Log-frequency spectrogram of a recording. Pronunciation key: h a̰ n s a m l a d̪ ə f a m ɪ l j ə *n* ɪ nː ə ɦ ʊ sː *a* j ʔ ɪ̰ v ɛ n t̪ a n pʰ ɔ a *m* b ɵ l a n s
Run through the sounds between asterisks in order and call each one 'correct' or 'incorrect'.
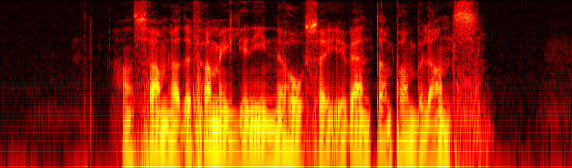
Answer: correct, incorrect, correct

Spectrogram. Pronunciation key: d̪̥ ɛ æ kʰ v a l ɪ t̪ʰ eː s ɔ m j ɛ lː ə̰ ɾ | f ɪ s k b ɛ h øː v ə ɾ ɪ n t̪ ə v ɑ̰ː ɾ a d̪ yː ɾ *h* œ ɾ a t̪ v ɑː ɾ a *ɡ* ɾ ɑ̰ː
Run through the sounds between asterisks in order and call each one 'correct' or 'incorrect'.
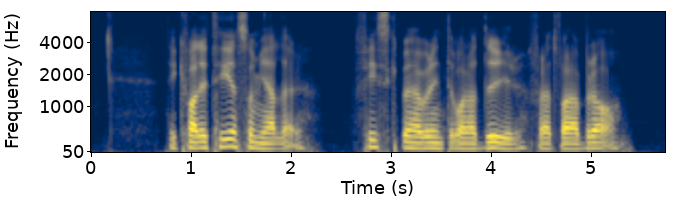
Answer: incorrect, incorrect

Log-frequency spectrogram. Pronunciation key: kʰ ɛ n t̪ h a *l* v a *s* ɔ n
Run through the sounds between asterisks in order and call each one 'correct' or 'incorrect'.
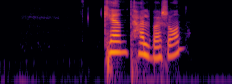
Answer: correct, incorrect

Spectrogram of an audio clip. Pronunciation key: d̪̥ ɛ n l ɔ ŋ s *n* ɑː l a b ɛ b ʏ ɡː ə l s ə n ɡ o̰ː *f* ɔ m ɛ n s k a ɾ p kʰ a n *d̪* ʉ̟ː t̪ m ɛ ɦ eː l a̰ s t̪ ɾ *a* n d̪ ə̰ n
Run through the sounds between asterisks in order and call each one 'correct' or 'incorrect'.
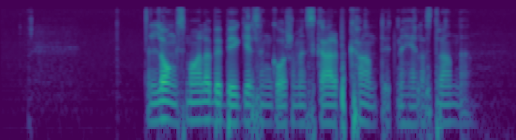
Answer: incorrect, incorrect, incorrect, correct

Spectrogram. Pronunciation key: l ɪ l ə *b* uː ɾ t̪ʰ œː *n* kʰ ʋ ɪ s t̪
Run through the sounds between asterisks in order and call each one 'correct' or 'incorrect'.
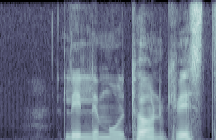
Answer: incorrect, incorrect

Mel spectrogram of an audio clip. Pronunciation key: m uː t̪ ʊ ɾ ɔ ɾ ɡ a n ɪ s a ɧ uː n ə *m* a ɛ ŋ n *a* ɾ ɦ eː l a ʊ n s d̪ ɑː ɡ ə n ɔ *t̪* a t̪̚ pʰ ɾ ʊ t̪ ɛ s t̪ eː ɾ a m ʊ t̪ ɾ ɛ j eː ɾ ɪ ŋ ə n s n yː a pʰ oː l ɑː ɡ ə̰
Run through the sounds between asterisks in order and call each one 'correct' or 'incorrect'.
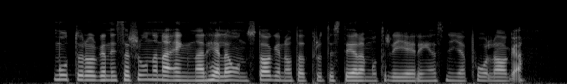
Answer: incorrect, correct, correct

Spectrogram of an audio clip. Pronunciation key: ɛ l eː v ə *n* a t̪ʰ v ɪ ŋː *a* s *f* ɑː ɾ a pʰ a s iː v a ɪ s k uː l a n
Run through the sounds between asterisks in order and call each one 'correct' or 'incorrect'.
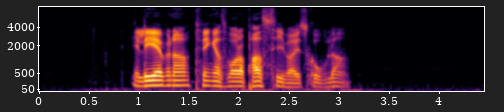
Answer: incorrect, correct, incorrect

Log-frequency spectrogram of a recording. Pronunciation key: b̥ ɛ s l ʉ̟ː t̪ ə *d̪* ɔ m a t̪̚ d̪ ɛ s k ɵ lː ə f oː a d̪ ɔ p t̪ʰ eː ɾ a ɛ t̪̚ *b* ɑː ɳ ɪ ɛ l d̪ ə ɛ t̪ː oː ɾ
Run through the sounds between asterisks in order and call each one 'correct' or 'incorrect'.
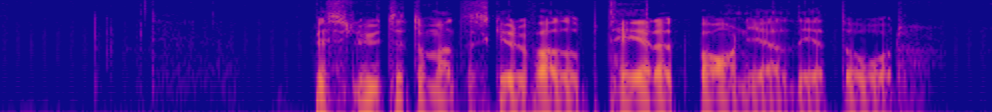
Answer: incorrect, correct

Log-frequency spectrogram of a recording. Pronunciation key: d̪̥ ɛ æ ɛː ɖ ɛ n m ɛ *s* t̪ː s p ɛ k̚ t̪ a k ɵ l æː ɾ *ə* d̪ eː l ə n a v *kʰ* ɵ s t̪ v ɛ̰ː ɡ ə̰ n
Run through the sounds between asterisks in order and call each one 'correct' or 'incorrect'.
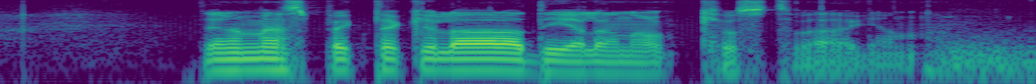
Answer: correct, incorrect, correct

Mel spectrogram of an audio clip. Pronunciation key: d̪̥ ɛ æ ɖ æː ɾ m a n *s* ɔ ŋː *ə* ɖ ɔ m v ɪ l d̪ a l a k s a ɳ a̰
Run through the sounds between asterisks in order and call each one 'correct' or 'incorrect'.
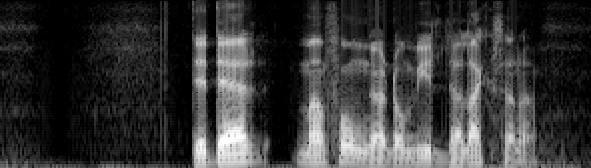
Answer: incorrect, incorrect

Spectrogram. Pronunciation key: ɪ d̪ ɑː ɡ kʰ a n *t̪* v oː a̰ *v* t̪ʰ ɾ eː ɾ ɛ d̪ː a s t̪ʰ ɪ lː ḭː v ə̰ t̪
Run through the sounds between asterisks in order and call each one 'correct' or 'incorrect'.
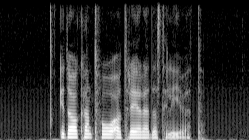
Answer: incorrect, correct

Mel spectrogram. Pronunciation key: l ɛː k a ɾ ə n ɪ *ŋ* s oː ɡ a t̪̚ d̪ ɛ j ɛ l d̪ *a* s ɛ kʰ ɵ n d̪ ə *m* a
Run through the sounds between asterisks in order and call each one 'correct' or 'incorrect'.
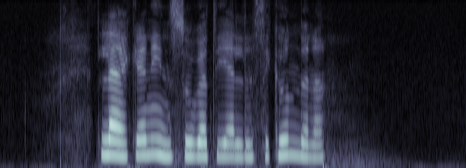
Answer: incorrect, incorrect, incorrect

